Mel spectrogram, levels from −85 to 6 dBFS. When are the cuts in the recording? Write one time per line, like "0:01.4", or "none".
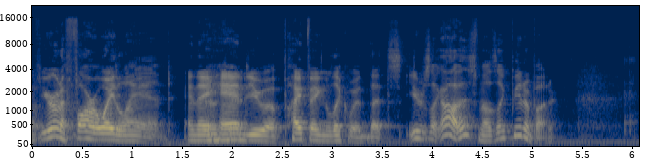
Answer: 0:01.5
